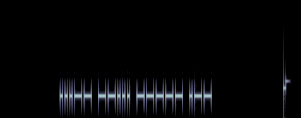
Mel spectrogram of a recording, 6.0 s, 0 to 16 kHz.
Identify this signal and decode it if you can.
Morse code, heard as a keyed tone, about 25 wpm, 700 Hz. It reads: 370W
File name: practice / 25wpm / Four Letter-Number Combinations - 25wpm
